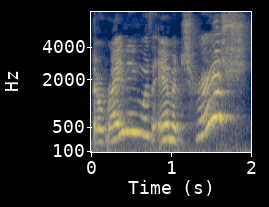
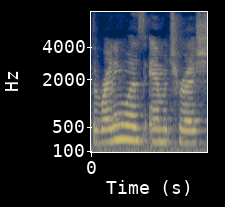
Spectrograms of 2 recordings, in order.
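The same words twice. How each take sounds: First: AMATEURISH pitched up into a shocked question; incredulous echo. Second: Said in the usual way. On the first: Real, not acted. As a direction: repeat it in disbelief, swooping up on "amateurish". Echoes the review in disbelief.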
